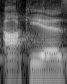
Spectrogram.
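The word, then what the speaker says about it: Acies: I'm a co-founder and a general partner at Akiez Investments.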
